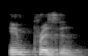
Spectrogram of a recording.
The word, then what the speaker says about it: imprison: So when we add this specific prefix, we're not stressing the prefix. We're stressing the second syllable.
